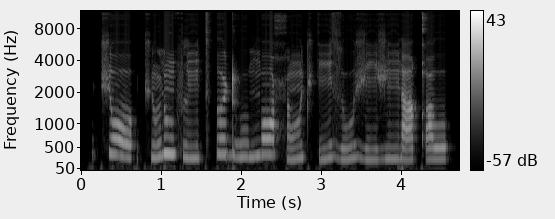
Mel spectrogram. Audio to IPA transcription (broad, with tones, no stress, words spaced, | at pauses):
t͡ʃɔ˥˩ | t͡ʃũ˩˥ɽõ˥flĩ˩ t͡sʼɤ˥ɖʱu˧ŋɔ˥ ħõ˩˥t͡ʃʼi˩˥zu˩˥ ʒi˩ʒĩ˧ ɾa˩˥qʼo˧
